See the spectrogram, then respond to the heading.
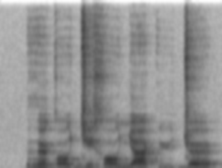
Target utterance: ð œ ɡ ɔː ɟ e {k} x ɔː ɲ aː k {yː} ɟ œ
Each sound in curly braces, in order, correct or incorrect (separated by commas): incorrect, correct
